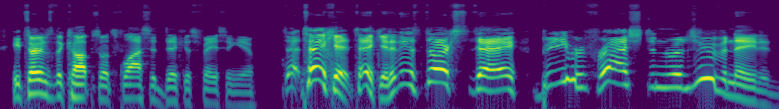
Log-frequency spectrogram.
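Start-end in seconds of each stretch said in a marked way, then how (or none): 2.9-7.6 put-on very high, sing-song, swooping old man voice. Game master voicing a man handing a cup to the players: old man character voice. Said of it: "you see the withered husk of an old man. ... "Hey, bro!".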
